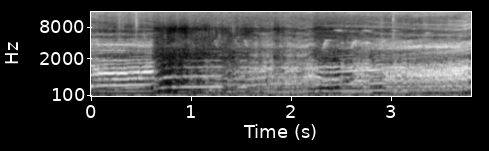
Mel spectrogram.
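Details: Laying hens in a hen house on an ordinary farm afternoon produce sustained, gently wavering tonal calls overlapping one another over a constant low hum.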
